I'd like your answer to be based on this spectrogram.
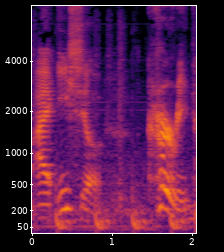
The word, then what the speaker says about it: Aisha Curry: I got her name right this time. Aisha Curry.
